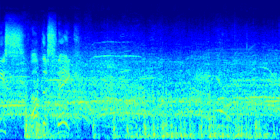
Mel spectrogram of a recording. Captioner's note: crowd cheering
